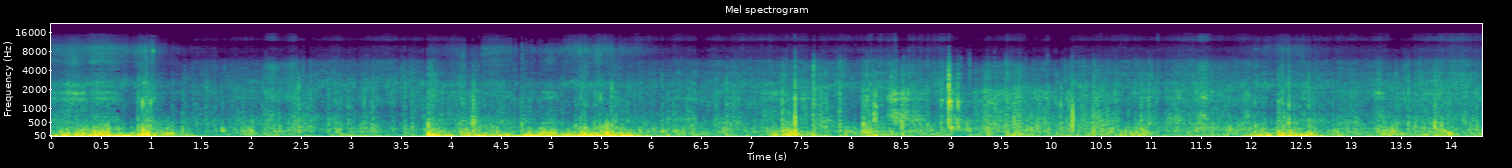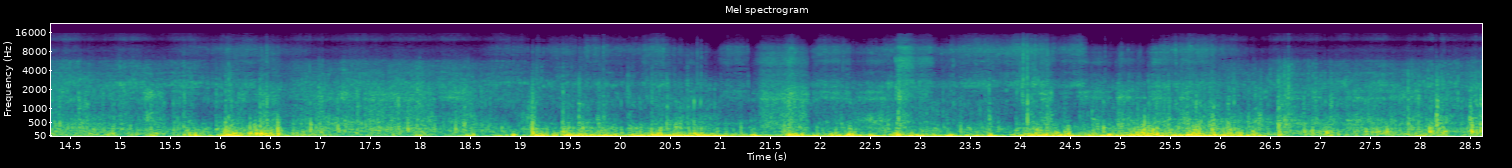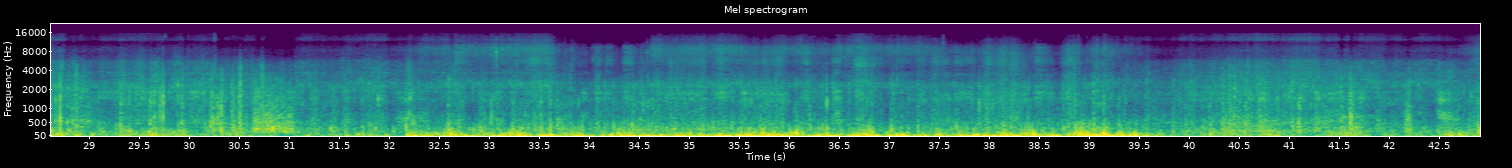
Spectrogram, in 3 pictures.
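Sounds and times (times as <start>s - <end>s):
wind buffeting microphone: 0.0s - 1.4s, 3.7s - 8.7s, 18.8s - 42.9s
bike tyres rumbling on rocky trail: 0.0s - 42.9s.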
